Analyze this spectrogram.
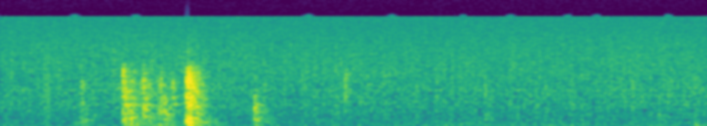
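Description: A short cluster of knocks about a second in, then one more a moment later, over a steady hiss.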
